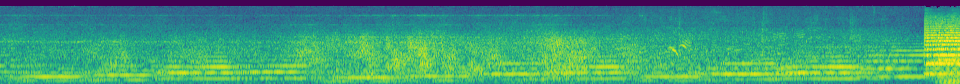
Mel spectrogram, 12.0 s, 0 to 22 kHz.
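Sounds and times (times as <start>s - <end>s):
background music slow held notes: 0.0s - 12.0s
jet engines taxiing: 0.0s - 12.0s.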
